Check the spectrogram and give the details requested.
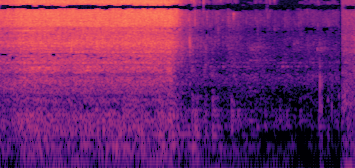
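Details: Water run after the customer's faulty unit was swapped, refitted level and sealed. An even, full water rush shuts off cleanly in under two seconds with no hiss or knocking; it is working normally.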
